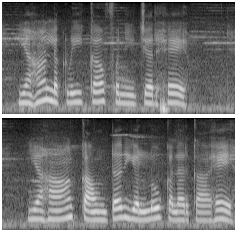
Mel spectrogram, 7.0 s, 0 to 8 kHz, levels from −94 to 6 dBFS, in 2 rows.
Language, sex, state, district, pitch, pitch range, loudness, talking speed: Hindi, female, Rajasthan, Jaipur, 195 Hz, 180-215 Hz, -17 LUFS, 95 wpm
